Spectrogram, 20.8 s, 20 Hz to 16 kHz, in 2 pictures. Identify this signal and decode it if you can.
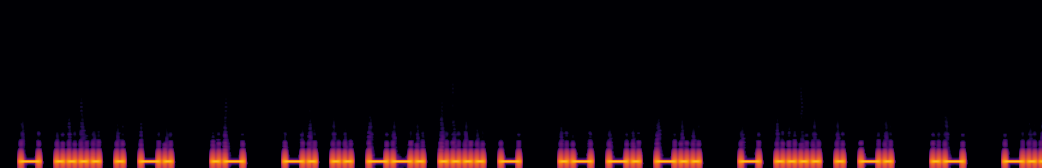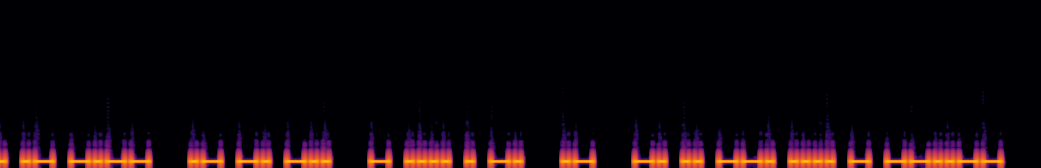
Morse code, heard as a keyed tone, about 20 wpm, 700 Hz. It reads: THEN A NIGHT AND THEN A DAY AND THEN A NIGHT,
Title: A Sound Of Thunder 20wpm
